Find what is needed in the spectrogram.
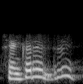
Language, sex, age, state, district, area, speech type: Kannada, female, 30-45, Karnataka, Koppal, urban, conversation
